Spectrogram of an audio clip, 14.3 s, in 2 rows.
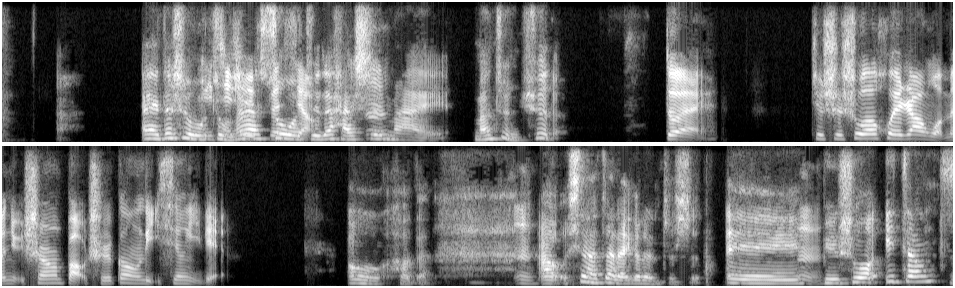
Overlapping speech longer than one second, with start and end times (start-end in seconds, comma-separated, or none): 1.4-3.0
